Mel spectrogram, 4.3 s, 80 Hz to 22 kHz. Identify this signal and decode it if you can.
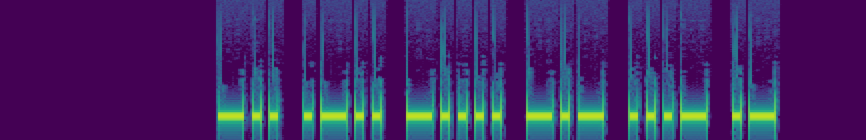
Morse code, heard as a keyed tone, about 28 wpm, 700 Hz. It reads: DL6KVA
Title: Call Signs Repeated 2x - 28wpm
